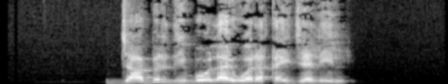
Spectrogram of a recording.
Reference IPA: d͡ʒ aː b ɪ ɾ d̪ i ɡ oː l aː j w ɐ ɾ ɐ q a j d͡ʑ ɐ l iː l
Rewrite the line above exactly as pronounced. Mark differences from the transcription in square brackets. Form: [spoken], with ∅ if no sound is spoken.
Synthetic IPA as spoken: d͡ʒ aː b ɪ ɾ d̪ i [b] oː l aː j w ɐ ɾ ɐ q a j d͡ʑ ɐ l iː l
